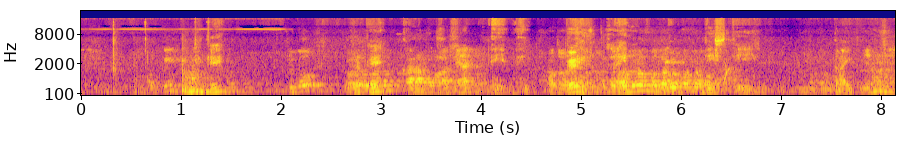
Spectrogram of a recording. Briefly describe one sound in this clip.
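A man speaks calmly into a microphone close by.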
